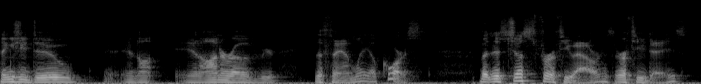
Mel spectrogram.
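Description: A man with an American accent, fairly low in pitch, with a dark, mellow tone, somewhat breathy, lively intonation, a moderate pace, long, frequent pauses and audible room echo. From US Midwest, Missouri. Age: 50s. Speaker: executive coach. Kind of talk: casual chat.

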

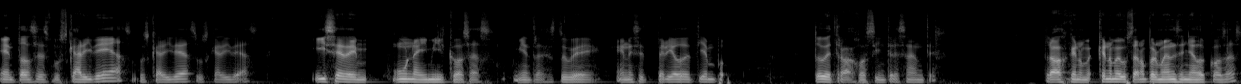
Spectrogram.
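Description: A man talks at a moderate pace with a medium pitch and monotone, flat intonation. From Mexico, Tlaxcala. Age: 20s. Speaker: student and social entrepreneur. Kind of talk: interview.

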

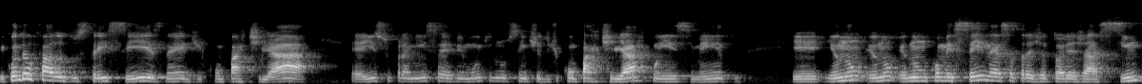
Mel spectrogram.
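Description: A man with a normal speaking voice talks at a moderate pace, his fairly high pitch showing ordinary pitch variation. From Brazil, Brasília. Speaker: entrepreneur and conference speaker. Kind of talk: conference interview talk.

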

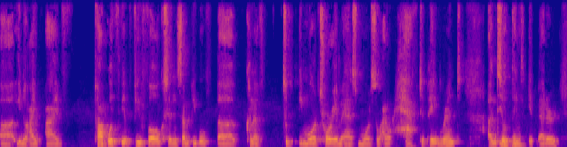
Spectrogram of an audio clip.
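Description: Here a man speaks in an ordinary speaking voice at a moderate pace. His intonation is lively. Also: medium pitch for a man. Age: 20s. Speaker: state government policy fellow. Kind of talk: interview.

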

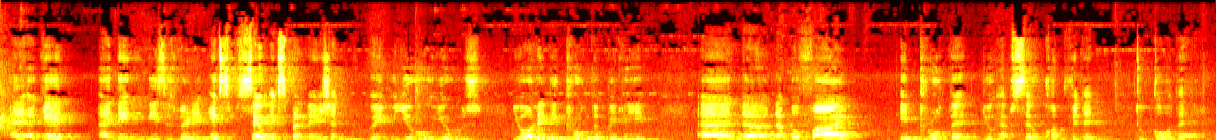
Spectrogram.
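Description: Against noticeable background noise and audible room echo, a woman speaks fairly slowly at a medium pitch. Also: ordinary pitch variation. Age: 70s. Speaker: network marketing business leader. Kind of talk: motivational seminar talk with consecutive interpretation. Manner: halting.

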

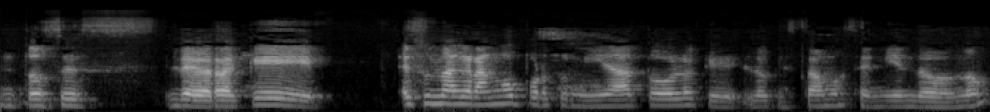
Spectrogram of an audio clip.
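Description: A woman speaks in a plain, everyday voice at medium pitch. Her pace is moderate, with ordinary pitch variation. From Peru. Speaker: digital marketing entrepreneur. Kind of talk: live stream chat. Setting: live stream.

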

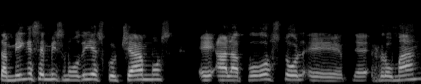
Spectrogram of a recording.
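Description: The speaker has a Dominican accent, and the background is quiet. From Dominican Republic. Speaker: pastor. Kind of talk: sermon.

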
